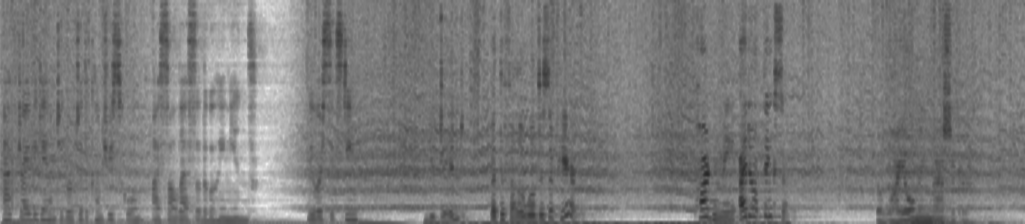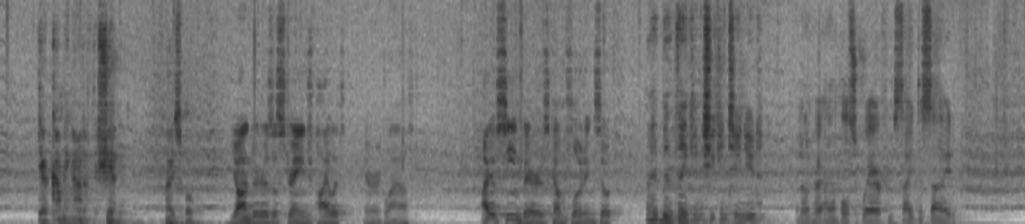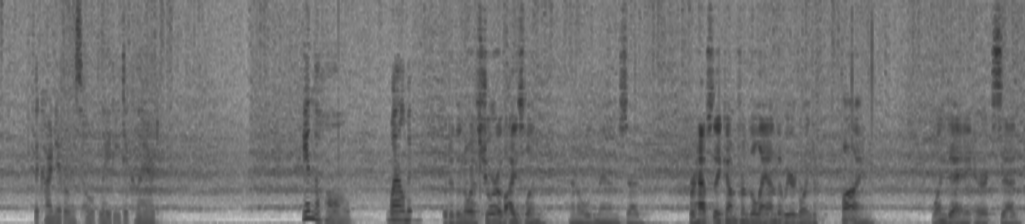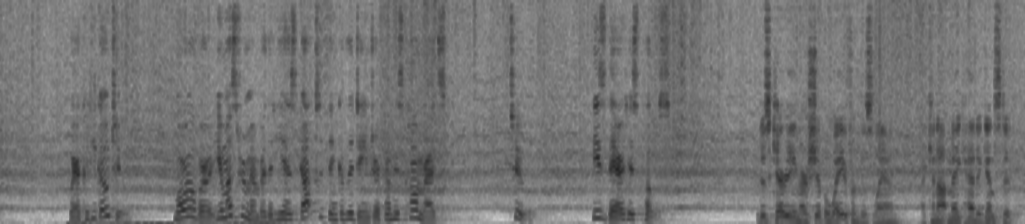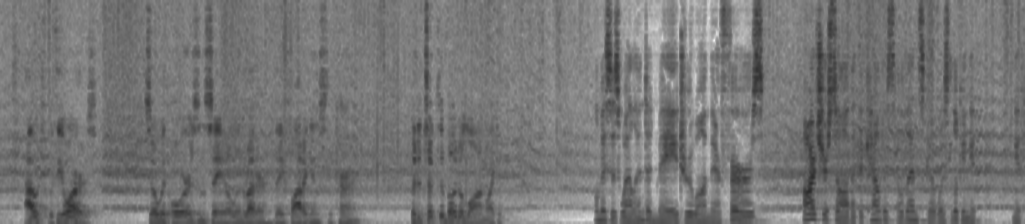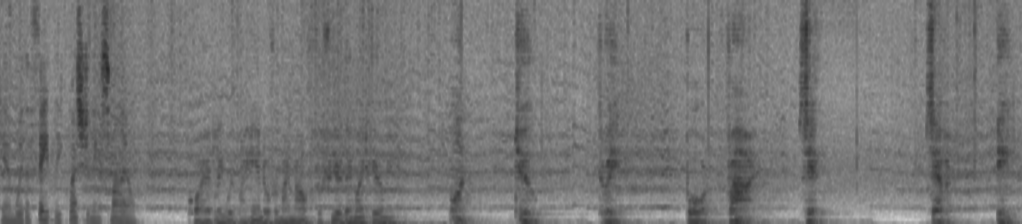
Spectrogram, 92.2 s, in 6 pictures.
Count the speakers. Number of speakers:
seven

